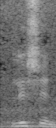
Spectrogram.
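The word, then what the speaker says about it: listen: लिसन एल आई एस टी ई एन लिसन लिसन means सुनना।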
